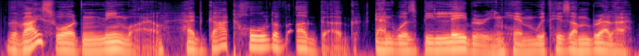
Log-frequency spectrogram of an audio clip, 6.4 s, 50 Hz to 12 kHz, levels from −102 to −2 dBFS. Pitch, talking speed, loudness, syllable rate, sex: 95 Hz, 150 wpm, -19 LUFS, 4.3 syllables/s, male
